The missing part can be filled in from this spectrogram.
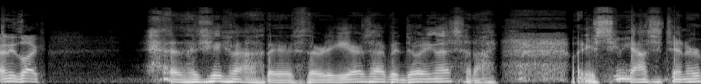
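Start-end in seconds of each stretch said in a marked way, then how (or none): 1.5-7.0 put-on airy, breathy death rattle voice. Imitating how Andy Rooney talked, Andy Rooney death rattle voice. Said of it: "when he talked like this".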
